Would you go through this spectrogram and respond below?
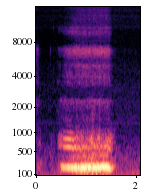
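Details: Single drawn-out snore from Fuku, an eight-year-old male English Bulldog weighing about 30 kg, asleep; a steady low rasping buzz lasting about one second.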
